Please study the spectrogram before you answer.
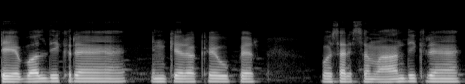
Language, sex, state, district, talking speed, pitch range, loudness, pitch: Hindi, male, Jharkhand, Garhwa, 165 wpm, 130-140 Hz, -18 LUFS, 135 Hz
